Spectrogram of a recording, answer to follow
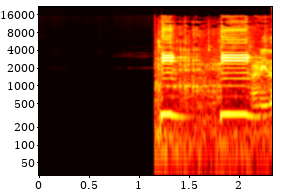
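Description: Royal Enfield Himalayan BS6 motorcycle horn giving two short beeps about half a second apart, starting about a second in, each a steady flat tone.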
